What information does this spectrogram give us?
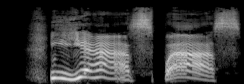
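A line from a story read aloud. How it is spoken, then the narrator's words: Howling wolf. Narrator (Russian): взвыл волк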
